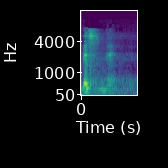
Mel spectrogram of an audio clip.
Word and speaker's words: بسمه: در سوره اقرا اونجا دارد اقرا به اسمه، الف را نوشتن لیکن تلفظ نمی کنن، میگن بسمه.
